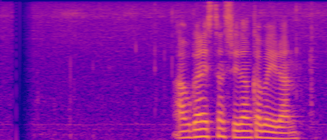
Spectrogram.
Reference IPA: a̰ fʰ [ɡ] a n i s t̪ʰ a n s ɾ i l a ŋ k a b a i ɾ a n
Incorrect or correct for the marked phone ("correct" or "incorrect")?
correct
